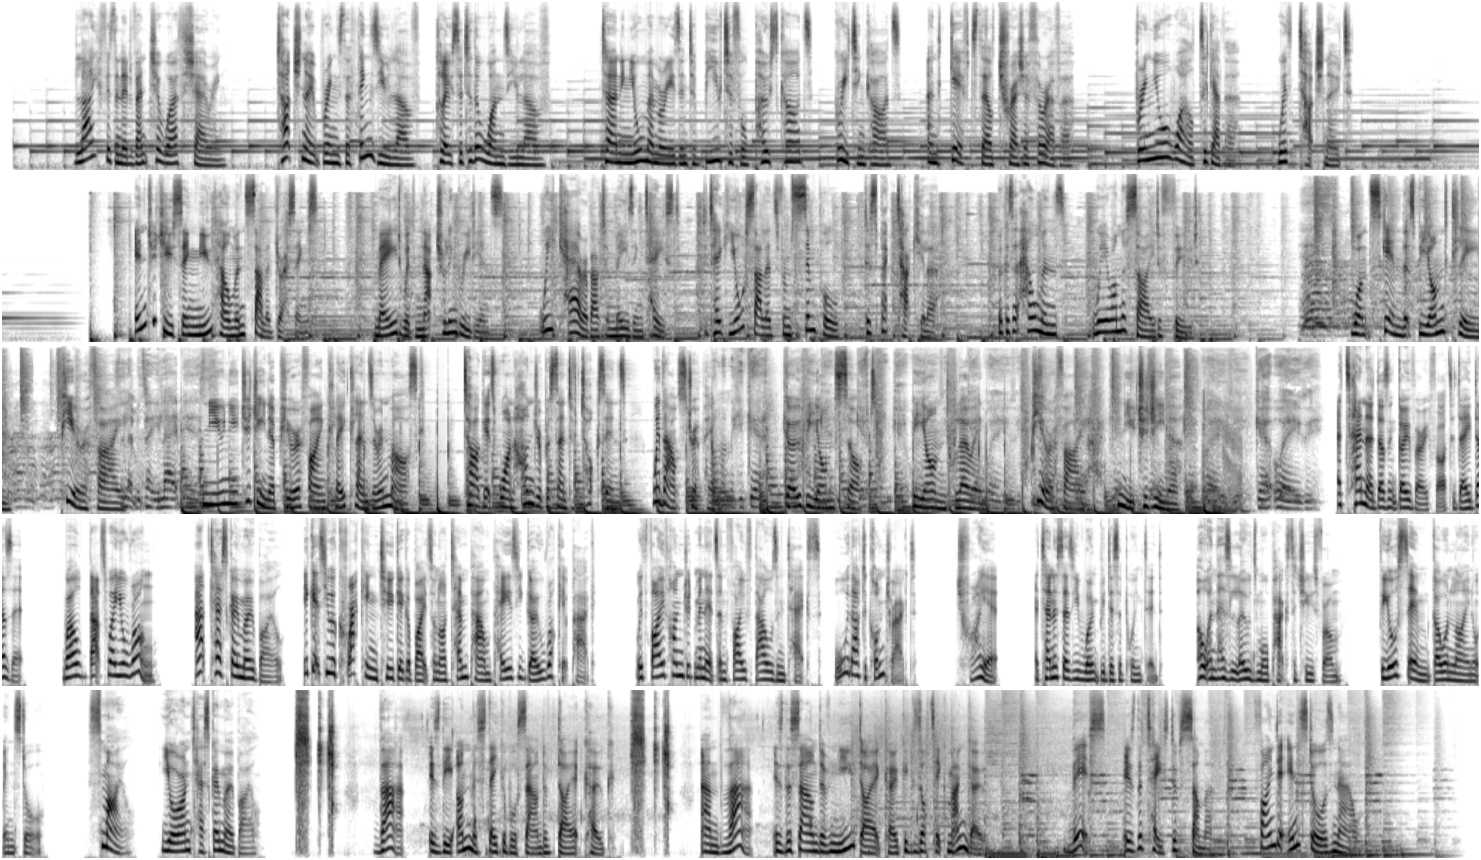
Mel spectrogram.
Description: Commercial Reel
• Native Accent: RP
• Home Studio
